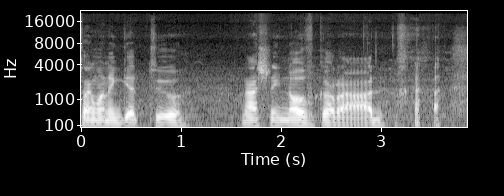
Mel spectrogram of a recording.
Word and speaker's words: Nizhny Novgorod: So next I want to get to Nizhny Novgorod. Yeah. Did I say it right? You said it right. Nizhny Novgorod.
